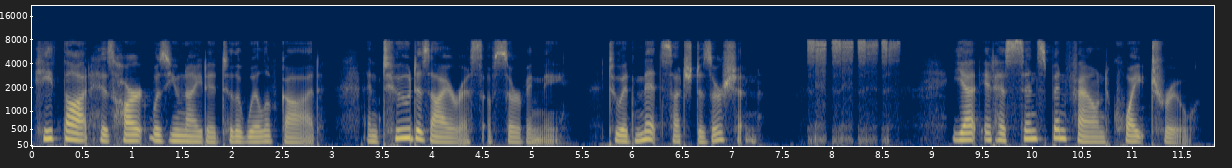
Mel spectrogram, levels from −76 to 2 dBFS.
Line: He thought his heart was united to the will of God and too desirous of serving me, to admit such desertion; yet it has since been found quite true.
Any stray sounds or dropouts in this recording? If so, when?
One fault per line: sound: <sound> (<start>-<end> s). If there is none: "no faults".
sound: laugh (7.8-8.7 s)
